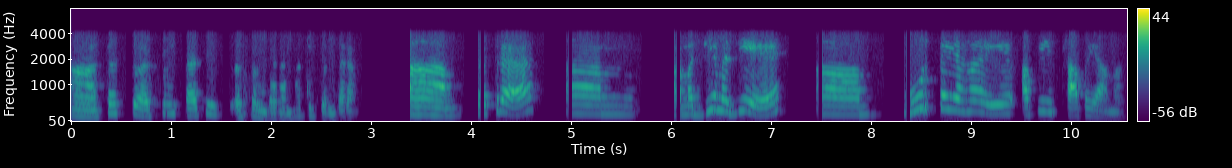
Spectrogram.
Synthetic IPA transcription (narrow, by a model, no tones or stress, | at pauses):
at̪ɐt̪ːuɐt̪iɐt̪isund̪ɐɾɐmɦɐt̪isund̪ɐ̰ɾɐ̰m | aːt̪ɐt̪ɾɐ | mɐd̪ʱjemɐd̪ʱjeː | muːɾt̪ɐjɐɦɐeːɐpist̪ʰaːpɐjaːmɐ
